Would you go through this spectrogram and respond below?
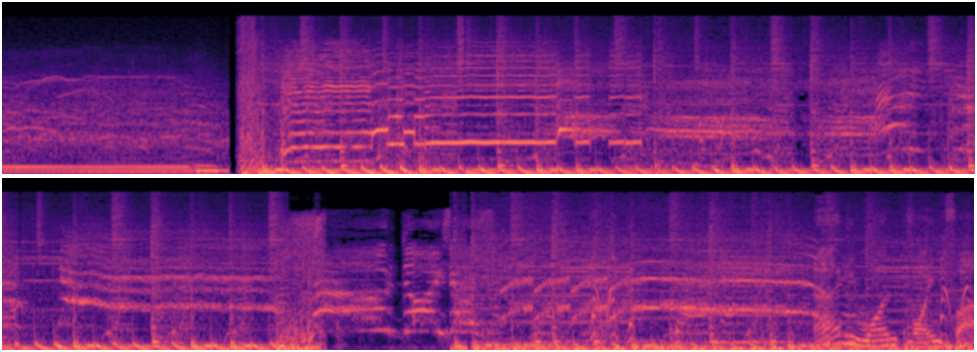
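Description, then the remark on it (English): Several people yell and scream together at full volume on the WMFO Tufts Freeform Radio broadcast, a loud, continuous jumble of raised voices with a brief pause partway through before the shouting resumes. “I don't know what we're yelling about!”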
